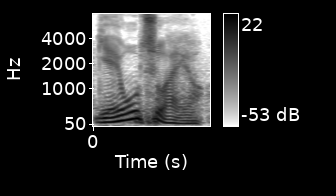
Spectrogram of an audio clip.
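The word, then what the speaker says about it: יהושע: 여호수아도 마찬가지 여호수아도 마찬가지로 기록된 대로 발음을 한다면은 예호슈아 그래서 예호슈아 것은 예호와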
